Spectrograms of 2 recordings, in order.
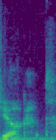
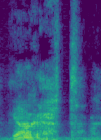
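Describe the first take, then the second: First: It is said in the speaker's neutral accent. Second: It is said in an imitated Texas accent. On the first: "the correct way of pronouncing yogurt" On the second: "trying to do an impression of of your poor accent, your Texas accent"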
